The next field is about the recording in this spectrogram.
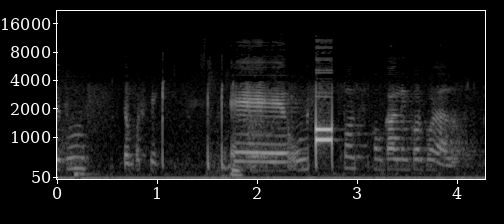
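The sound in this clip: A brief, steady telephone keypad tone sounds once while a caller dials an Apple store, set between stretches of conversation.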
